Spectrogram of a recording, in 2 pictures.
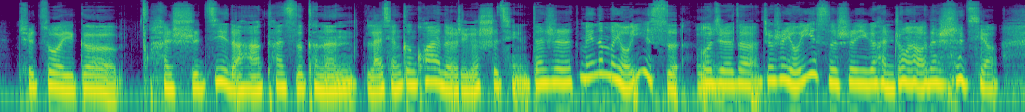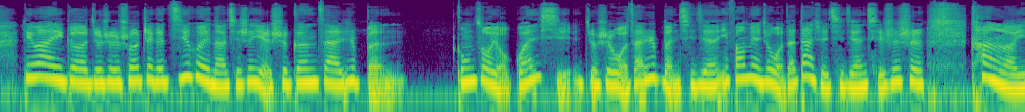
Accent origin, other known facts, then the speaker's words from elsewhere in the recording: Zhejiang, China; 我爸是公务员，但是我妈妈是从商的。然后因为我是浙江人嘛，其实家里面的亲戚啊，这些从事这种商业的还挺多的。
